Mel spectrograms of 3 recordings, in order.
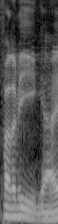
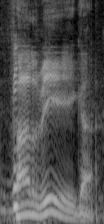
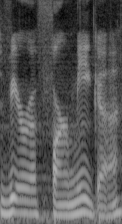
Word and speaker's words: Farmiga: Well, I'm Ukrainian of heritage, but it does sound Italian. It does sound Italian, Farmiga, but it's not Farmiga, it's Farmiga.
